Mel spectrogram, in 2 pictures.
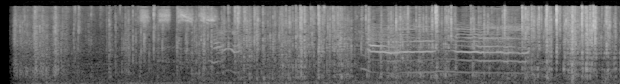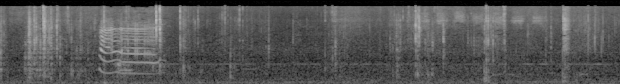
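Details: Friendly ginger street cat, homeless and hungry, giving several short rising meows around the middle, with steady background street noise and faint voices.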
